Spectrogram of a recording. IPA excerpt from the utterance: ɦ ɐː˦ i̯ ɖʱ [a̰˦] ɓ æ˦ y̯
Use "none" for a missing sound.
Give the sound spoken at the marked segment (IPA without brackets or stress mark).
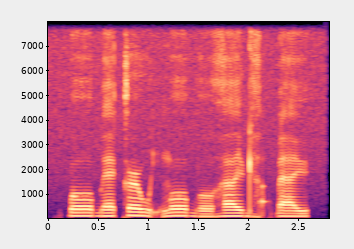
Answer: a̰˨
